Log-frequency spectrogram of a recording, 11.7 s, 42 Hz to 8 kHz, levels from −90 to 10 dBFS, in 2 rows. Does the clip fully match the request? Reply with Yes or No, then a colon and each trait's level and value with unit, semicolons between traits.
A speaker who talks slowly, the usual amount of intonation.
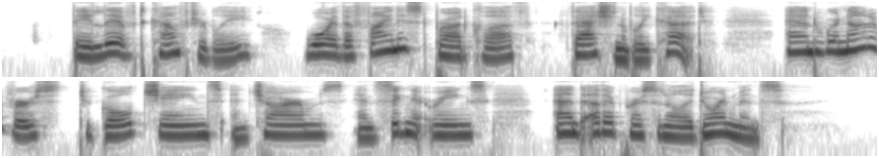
Yes: slow, 130 wpm; average, 3.5 semitones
